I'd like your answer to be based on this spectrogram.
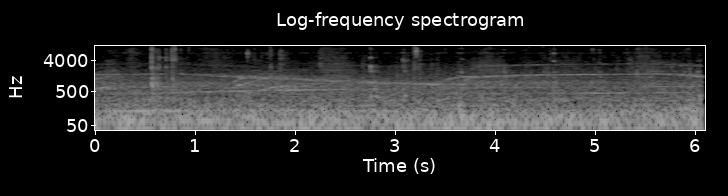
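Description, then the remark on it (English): The siren of paramedics going through the area wails steadily, its pitch sliding up and down in long sweeps over a dense, noisy background rumble, with a few faint clicks and knocks scattered throughout. “You hear these alarms?”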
